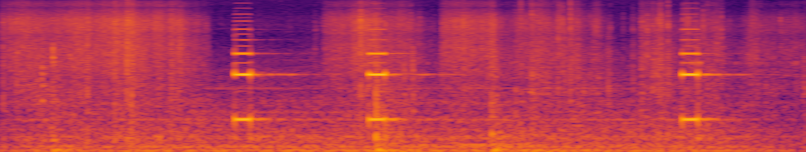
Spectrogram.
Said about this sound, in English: If you work at a grocery store, it's the pinging of the cash register.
